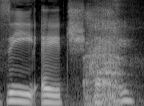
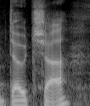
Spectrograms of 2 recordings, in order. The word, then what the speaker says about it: Doja: Dozha, Oh, Docha. which is not how you pronounce her name.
